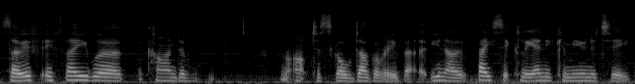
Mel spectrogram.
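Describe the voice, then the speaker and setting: Low-voiced older woman with gravelly creak. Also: fairly even intonation, moderate pace, darkish tone, faint music behind. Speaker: Pearly Queen and community fundraiser, interviewee. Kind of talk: informal interview talk about history and culture.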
